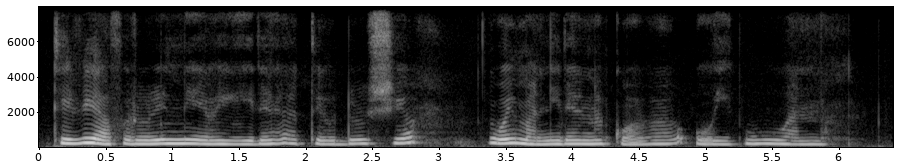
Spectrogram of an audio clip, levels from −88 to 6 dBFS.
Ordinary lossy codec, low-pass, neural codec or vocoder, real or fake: none; none; codec, 16 kHz, 6 kbps, DAC; fake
